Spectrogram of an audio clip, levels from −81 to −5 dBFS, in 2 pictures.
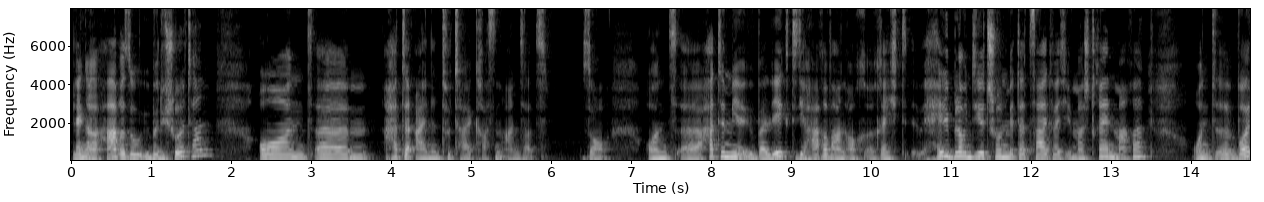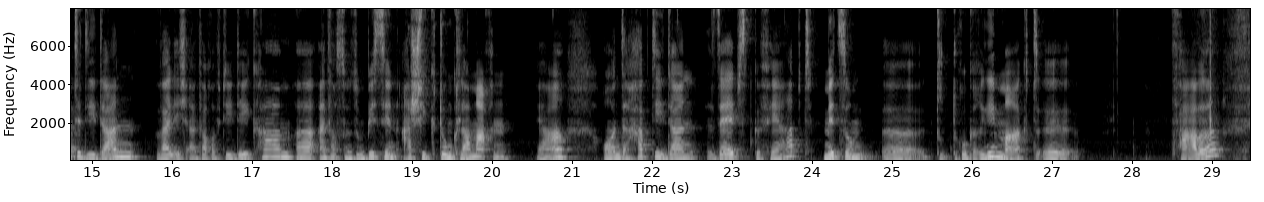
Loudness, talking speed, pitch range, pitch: -33 LUFS, 140 wpm, 165-210 Hz, 185 Hz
